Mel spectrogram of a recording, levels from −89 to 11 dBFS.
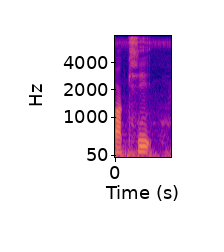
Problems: none marked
